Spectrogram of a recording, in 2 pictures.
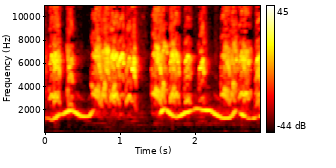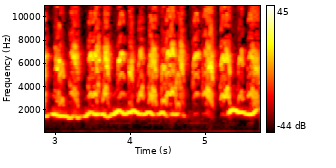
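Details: Noisy sooty-headed bulbul chick: grating, rasping calls come in dense bursts, accompanied almost throughout by a smooth, undulating whistle.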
